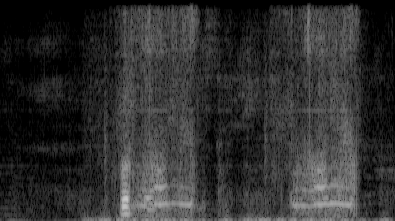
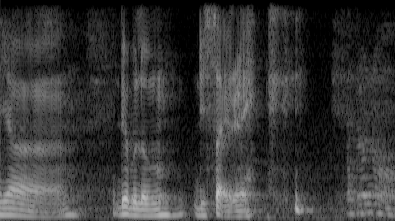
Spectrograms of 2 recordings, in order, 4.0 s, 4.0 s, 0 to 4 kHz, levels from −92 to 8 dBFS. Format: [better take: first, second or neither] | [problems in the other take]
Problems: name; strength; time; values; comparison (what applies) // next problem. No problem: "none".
second | noise reduction (neural separator model SepFormer WHAMR!)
